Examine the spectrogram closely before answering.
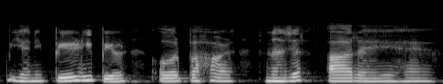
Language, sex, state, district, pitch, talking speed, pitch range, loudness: Hindi, male, Bihar, Kaimur, 150 Hz, 135 wpm, 145-160 Hz, -20 LUFS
